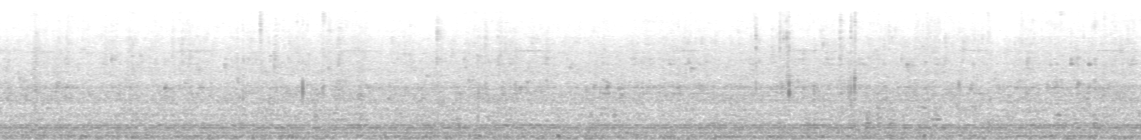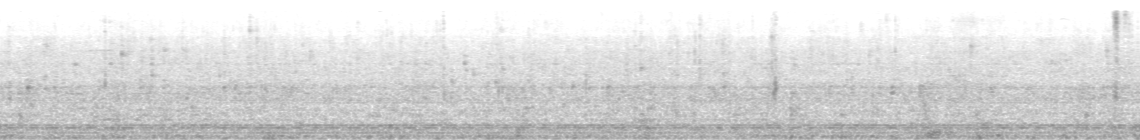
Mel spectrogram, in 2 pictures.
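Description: Aquarium filter running: a faint steady hum with water trickling and a few light drips.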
